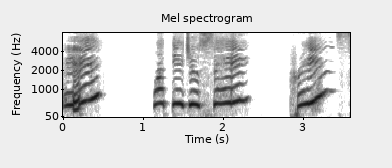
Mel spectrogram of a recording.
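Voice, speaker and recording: Using a put-on character voice, a woman squeaks at an extremely high pitch. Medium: read story.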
